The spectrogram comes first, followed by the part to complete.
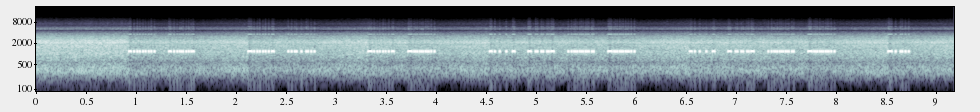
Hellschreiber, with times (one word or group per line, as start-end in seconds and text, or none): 0.9-1.6 CQ
2.1-2.8 DX
3.3-4.0 DE
4.5-6.0 VA3E
6.5-8.0 VA3E
8.5-8.8 K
